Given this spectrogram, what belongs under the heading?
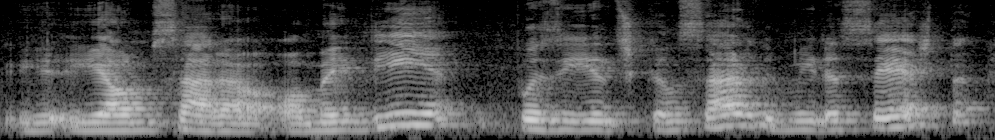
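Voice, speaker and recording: An older speaker with a European Portuguese accent, slowly recalling family memories with many restarts. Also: mid-range voice, creaky. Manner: slow, halting recollection with many restarts. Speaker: senior storyteller. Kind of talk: life story told aloud. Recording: echoey room, speaker far from mic.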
